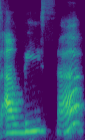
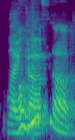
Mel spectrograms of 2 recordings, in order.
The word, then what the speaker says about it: Alisa: It is Alisa, Alisa, yeah. Just one Lisa.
